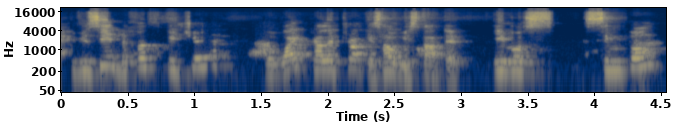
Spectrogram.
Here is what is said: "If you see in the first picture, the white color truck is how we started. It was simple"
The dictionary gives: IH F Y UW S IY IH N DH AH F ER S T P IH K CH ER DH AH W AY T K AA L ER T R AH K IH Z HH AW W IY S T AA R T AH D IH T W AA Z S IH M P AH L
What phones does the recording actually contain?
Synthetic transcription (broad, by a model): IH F Y UW S IY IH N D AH F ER S T F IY CH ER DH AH W AY T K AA L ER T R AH K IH S HH AW W IY S T AA T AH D IH T W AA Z S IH M P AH L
